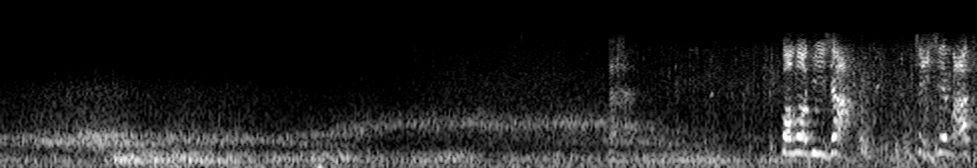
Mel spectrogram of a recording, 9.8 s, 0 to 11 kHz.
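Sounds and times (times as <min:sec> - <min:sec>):
deep low thunder rumble: 0:00.0 - 0:08.2
strong wind in a thunderstorm: 0:00.0 - 0:09.7
heavy rain in a thunderstorm: 0:04.1 - 0:09.7
speech: 0:07.8 - 0:09.7.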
